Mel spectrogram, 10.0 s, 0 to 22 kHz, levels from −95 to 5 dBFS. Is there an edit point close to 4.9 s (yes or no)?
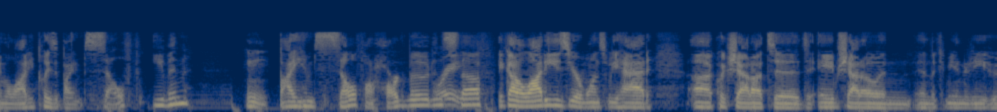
yes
